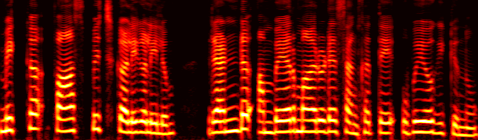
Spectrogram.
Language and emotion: Malayalam, neutral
